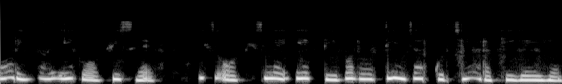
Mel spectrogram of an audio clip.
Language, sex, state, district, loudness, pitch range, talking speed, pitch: Hindi, female, Bihar, Supaul, -11 LUFS, 205-270 Hz, 190 wpm, 245 Hz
